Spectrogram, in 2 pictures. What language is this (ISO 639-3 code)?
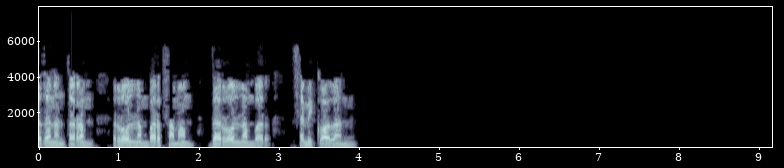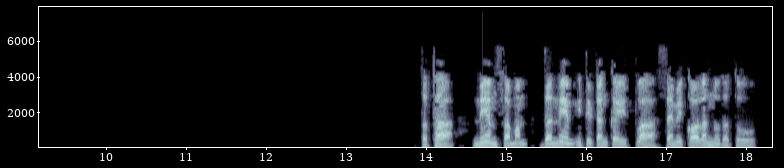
san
